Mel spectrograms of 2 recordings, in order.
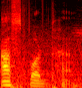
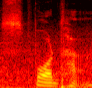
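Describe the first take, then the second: First: An extra 'a' vowel comes before the cluster. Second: The word begins directly with the consonant cluster.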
